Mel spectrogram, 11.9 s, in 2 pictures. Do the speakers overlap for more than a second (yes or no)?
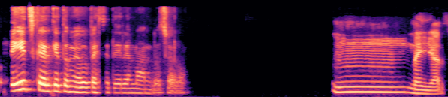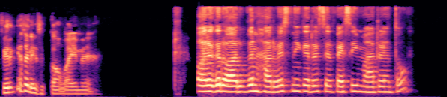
no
